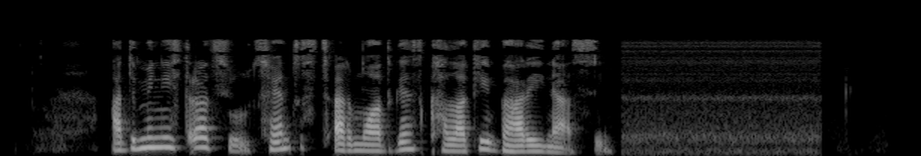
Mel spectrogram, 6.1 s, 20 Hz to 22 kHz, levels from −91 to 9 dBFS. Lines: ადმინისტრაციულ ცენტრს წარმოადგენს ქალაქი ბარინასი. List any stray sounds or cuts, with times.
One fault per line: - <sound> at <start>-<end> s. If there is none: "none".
none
